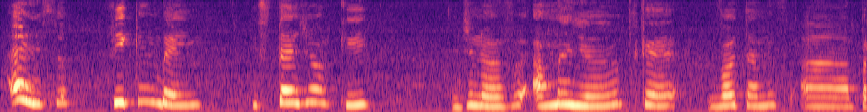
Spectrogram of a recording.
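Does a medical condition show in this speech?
Yes: cerebral palsy.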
